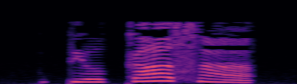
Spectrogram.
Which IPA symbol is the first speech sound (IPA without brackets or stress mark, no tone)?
pʲ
